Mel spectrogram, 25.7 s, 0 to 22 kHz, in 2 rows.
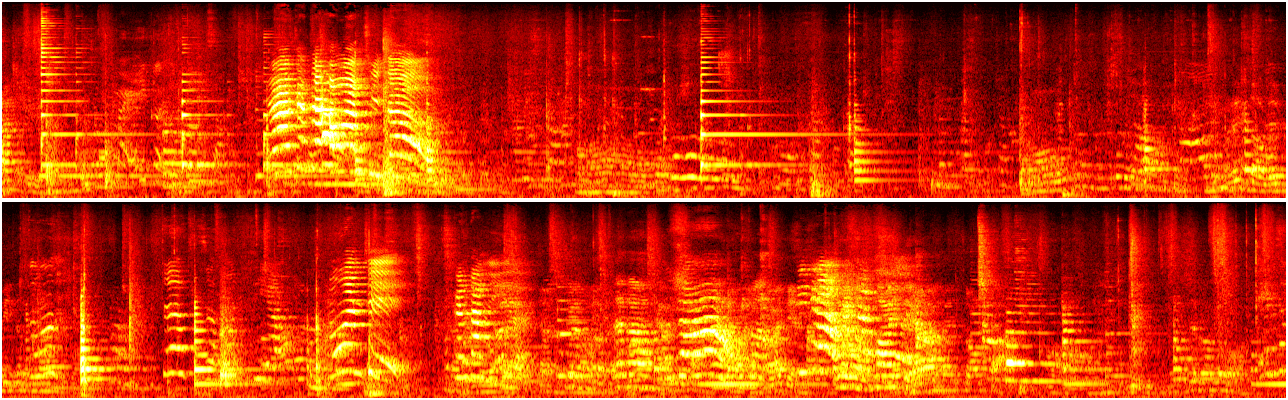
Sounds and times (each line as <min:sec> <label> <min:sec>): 0:00.1 violin tuning 0:25.6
